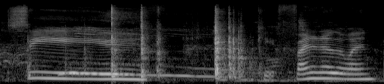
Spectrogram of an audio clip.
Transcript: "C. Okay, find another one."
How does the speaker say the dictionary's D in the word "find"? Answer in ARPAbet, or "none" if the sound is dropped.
none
